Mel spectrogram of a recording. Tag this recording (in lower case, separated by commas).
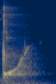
liquid, drip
